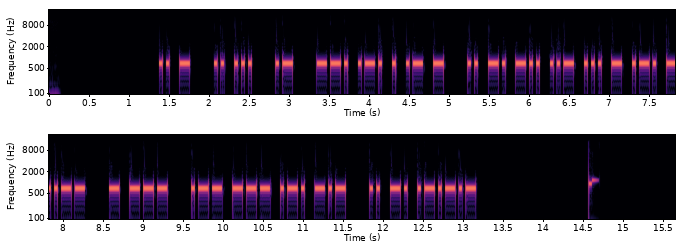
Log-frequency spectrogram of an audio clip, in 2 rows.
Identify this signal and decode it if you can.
Morse code, heard as a keyed tone, about 28 wpm, 700 Hz. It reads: IT IS A GREAT INDUSTRY TO WORK IN.
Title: Sentences from Top 1000 Words - Review Part 4 - 28wpm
